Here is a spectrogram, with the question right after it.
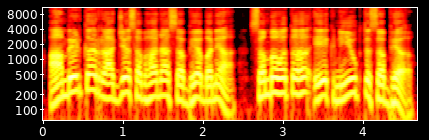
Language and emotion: Gujarati, neutral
